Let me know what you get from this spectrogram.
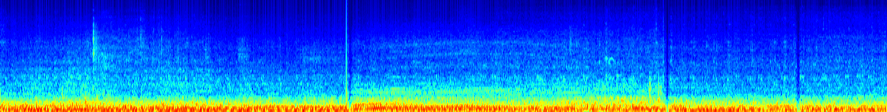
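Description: Jeep engine running steadily at low revs, with two short sharp knocks about four and eight seconds in.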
